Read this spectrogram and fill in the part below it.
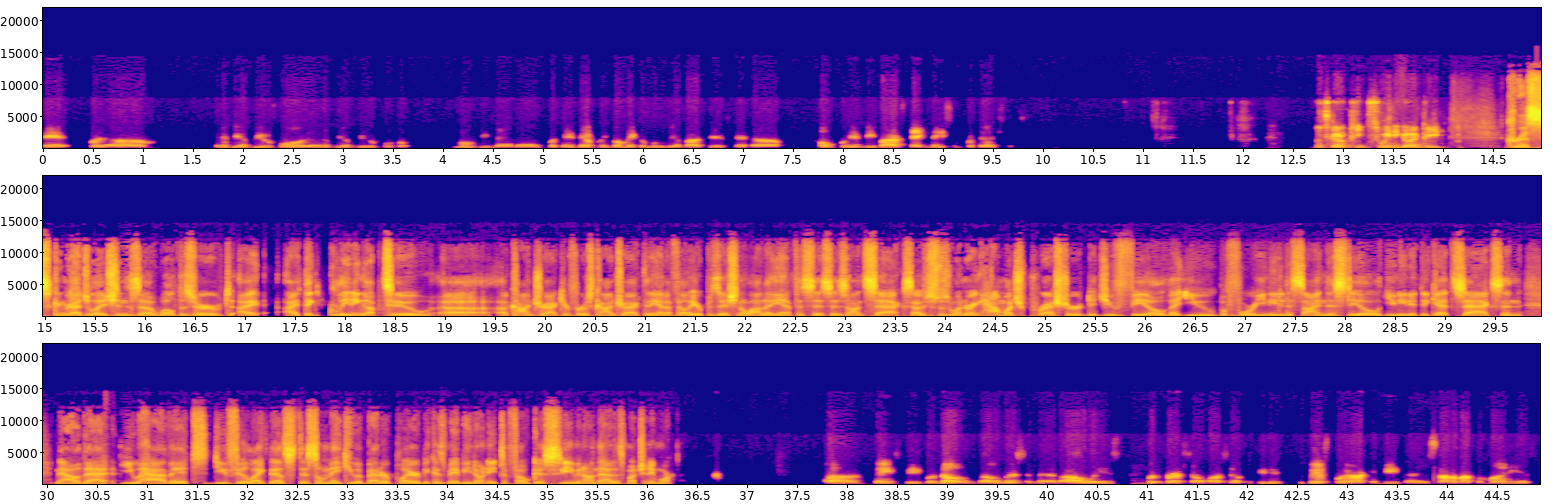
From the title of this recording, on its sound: Zoom conference call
